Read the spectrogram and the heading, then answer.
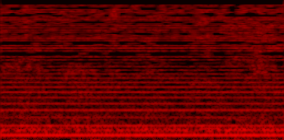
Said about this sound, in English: Is that air conditioning or heat?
